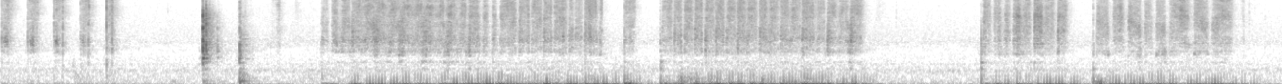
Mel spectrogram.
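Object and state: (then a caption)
Fingertips rubbing charcoal on drawing paper. Fingertips rub and smudge charcoal on a flat sheet of drawing paper lying on a wooden table. A few short, scratchy strokes open the clip, followed by three long stretches of steady, bright, hissy rubbing over a faint low rumble, separated by brief quiet gaps.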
